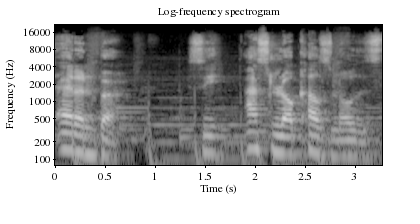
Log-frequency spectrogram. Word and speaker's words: Edinburgh: Also, interesting thing, when you spell Edinburgh, there's a G at the end, GH, but the GH is silent, so you're not supposed to pronounce it or have it when you say the word. So it's a silent G, so it's Edinburgh.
